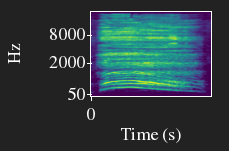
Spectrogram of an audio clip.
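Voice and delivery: loud, high gasp; big hammed-up gasp; mock shocked gasp. Locals hearing the your mom comeback, shocked gasp.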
